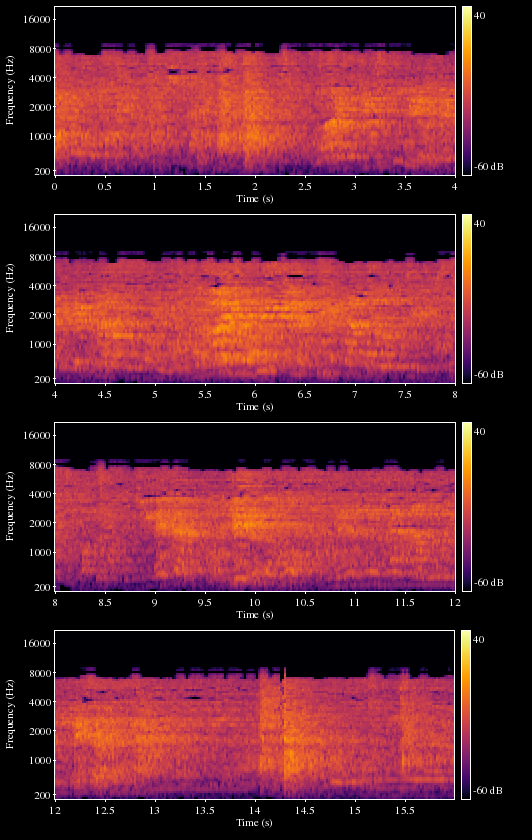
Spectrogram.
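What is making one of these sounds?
A handball smacks off a wall in an echoing court.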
